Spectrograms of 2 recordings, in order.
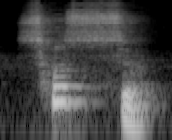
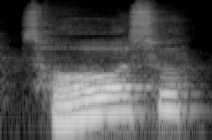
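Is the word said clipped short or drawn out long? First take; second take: clipped short; drawn out. First: The word is said short and clipped. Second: The word is said slowly and drawn out. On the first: "좀 짧게 끊어서 소수라고 읽어요" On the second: "소수 이렇게 길게 읽을 수 있어요"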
